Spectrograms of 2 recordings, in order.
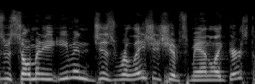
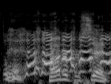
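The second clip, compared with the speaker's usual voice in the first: excited agreement; 14 semitones higher, much slower than usual. Real, not acted.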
